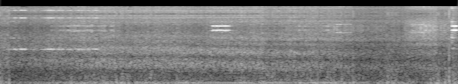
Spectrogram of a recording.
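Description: Siemens Combino Supra tram running on its rails, heard from aboard: a steady low rumble of wheels and running gear, with a thin high squeal in the first second and short high squeaks about two seconds in.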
